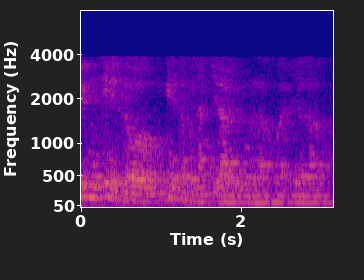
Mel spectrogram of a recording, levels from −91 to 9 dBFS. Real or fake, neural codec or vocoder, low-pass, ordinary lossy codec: real; none; 7.2 kHz; AAC, 16 kbps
